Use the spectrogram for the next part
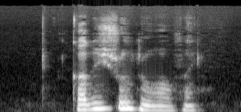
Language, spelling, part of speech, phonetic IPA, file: Polish, kod źródłowy, noun, [ˈkɔdʲ ʑrudˈwɔvɨ], LL-Q809 (pol)-kod źródłowy.wav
